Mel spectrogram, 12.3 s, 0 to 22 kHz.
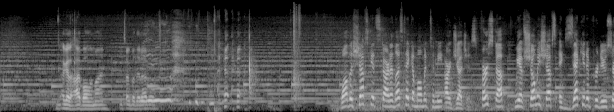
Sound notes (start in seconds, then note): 2.8 laughs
